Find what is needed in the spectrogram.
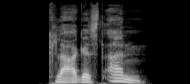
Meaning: second-person singular subjunctive I of anklagen
- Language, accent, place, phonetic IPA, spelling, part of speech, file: German, Germany, Berlin, [ˌklaːɡəst ˈan], klagest an, verb, De-klagest an.ogg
